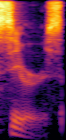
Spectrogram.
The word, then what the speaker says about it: Cyrus: Anyway, my name is Cyrus. It's spelled like Cyrus, pronounced like Cyrus-ter, just take out the ter.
